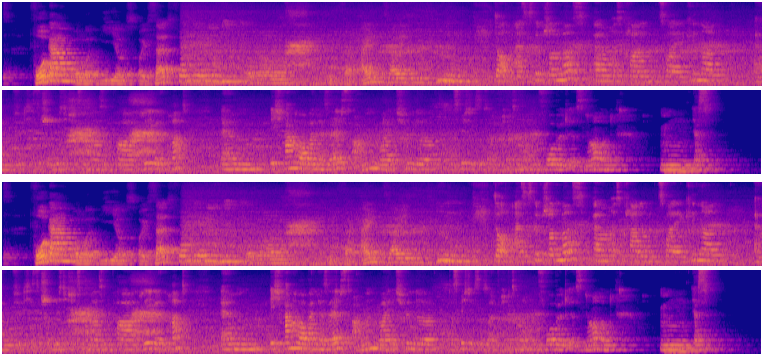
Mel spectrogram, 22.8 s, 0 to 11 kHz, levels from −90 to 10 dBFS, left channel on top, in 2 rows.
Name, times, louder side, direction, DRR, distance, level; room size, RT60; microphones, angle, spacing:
voice 1, 0.5-3.1 3.6-4.3 5.1-6.6 21.3-21.7, equal, ahead, -4 dB, 0.6 m, -27 dB
sound 1, 2.7-19.5, left 1 dB, 65° left, 1.5 m, -35 dB
voice 2, 3.0-3.6 6.5-11.0 11.3-20.8 21.3-22.0, right 1 dB, 55° right, -4 dB, 1.8 m, -30 dB
5.6 x 3.9 x 4.4 m, 1.0 s
head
